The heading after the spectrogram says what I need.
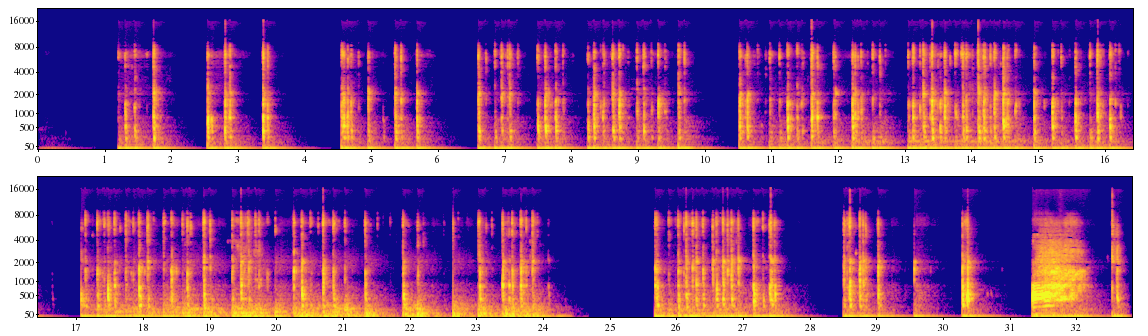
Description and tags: Just recorded with my M-Audio Microtrack a friend typing a mail with its MacBook Pro via Skype.
laptop, send, sent, apple, typing, mail, keyboard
